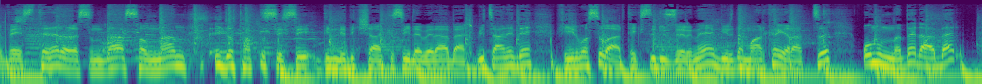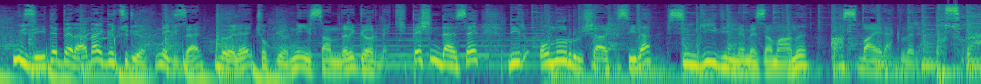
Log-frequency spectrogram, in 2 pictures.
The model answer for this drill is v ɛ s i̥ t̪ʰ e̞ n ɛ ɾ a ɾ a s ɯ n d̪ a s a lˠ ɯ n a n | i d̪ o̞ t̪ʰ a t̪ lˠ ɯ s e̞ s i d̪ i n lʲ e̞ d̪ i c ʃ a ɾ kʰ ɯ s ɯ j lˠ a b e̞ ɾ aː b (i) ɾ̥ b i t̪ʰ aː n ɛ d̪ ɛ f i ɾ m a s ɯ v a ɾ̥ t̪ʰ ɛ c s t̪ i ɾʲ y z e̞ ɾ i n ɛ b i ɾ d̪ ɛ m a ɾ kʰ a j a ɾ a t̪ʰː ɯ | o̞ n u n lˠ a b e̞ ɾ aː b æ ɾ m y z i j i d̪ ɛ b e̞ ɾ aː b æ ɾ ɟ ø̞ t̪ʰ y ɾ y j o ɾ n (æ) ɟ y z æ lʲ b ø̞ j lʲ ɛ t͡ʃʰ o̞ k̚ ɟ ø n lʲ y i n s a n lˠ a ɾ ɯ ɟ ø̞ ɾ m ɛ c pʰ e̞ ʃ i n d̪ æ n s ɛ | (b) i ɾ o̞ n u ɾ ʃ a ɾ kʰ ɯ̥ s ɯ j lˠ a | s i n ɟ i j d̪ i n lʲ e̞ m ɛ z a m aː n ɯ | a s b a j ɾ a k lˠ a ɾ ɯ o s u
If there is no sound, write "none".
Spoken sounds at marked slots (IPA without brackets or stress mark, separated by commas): æ, ɛ, b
